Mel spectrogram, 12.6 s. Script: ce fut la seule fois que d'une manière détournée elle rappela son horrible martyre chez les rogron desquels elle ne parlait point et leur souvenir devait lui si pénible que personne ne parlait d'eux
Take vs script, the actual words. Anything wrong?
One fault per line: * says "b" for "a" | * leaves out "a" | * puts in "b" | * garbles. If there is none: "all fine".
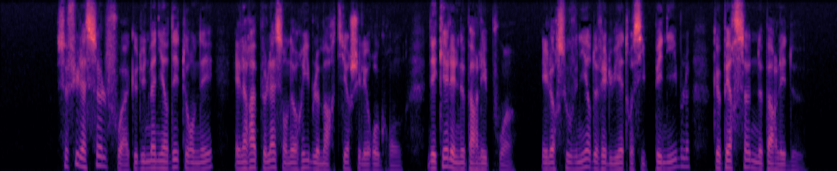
* puts in "être"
